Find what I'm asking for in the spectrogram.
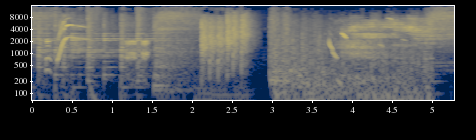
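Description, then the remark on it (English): Loud, dense frog croaking with rapid rasping pulses and rising chirpy calls. A brief pause comes midway, then the chorus carries on, with no talking. “Well, we better take him back where we found him and release him. Yeah, he's had a tough day. Bye, frog.”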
